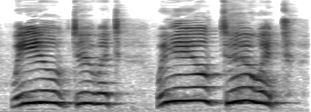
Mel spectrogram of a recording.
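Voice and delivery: breathless, drawn-out panting. Narrator reading a character's words in the middle of a race with a bus: panting. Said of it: "panted Thomas".

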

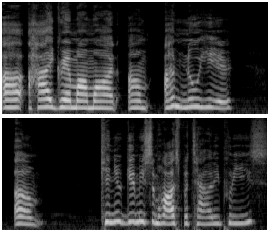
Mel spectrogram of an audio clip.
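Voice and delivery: acted lost-sounding voice. Streamer addressing an old-lady character, pretending to be new, acting lost. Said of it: "let me act like I'm lost".

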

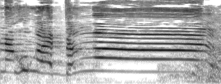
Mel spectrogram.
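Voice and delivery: long, stretched-out yell.

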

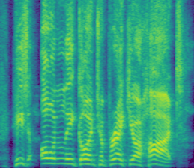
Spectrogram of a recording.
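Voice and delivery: very high, shrill, yelled shout. Voicing a character calling up the stairs after someone who leaves: shouting in character. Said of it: "She shouts".

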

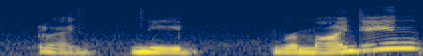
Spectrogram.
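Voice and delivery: voice lifted a little, swooping. A character replies to a companion's question, raising her voice a bit. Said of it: "raising her voice a bit".

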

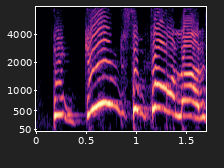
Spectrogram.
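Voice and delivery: shrill, high shriek at full volume. Telling a story of yelling out across a whole restaurant: retelling a scream. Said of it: "Skriker jag på hela den här restaurangen".

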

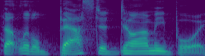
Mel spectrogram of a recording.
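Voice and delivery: ordinary delivery, nothing marked

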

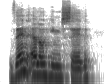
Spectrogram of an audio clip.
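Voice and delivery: ordinary talk

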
